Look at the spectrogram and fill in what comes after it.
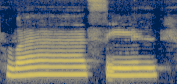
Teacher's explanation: سین میں سیٹی کی آواز آئے گی لیکن سین کو ہلانا نہیں ہے۔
